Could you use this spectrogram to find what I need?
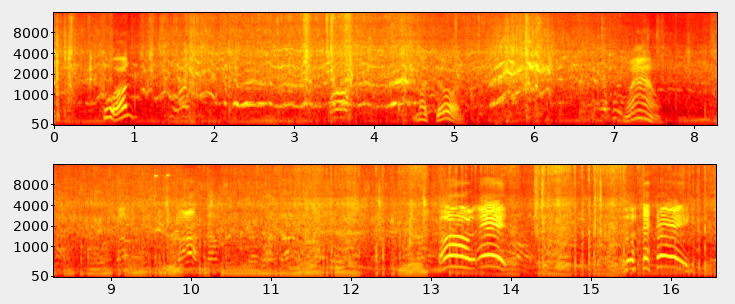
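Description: A trials motorbike revs in sharp, rising bursts.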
